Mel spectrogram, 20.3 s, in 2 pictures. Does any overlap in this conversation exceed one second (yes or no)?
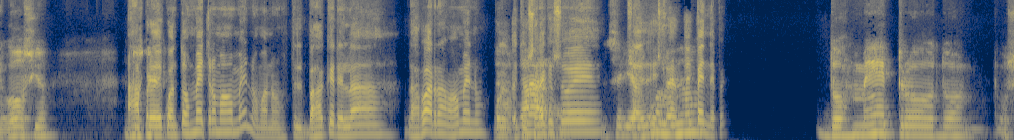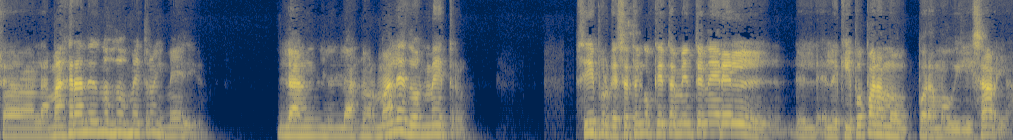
yes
